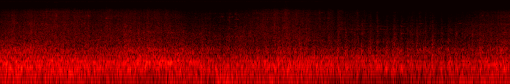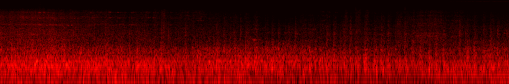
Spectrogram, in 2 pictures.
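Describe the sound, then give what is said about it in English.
Old recording of a train in motion: a steady, loud rumble of wheels and carriages with rhythmic clatter on the rails, continuing unbroken for the whole stretch with no voices. “Listening to some old sounds of trains.”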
